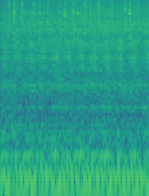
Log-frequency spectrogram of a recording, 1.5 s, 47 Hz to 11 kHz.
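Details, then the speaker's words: Cammed 454 big-block Chevy in an OBS shop truck, idling outdoors before its first test drive: a deep, loud, uneven loping idle with a steady chop in the low rumble ("cam dance"); normal healthy big-cam idle. "Oh yeah. Oh yeah. She sounds good. It's called the cam dance."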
